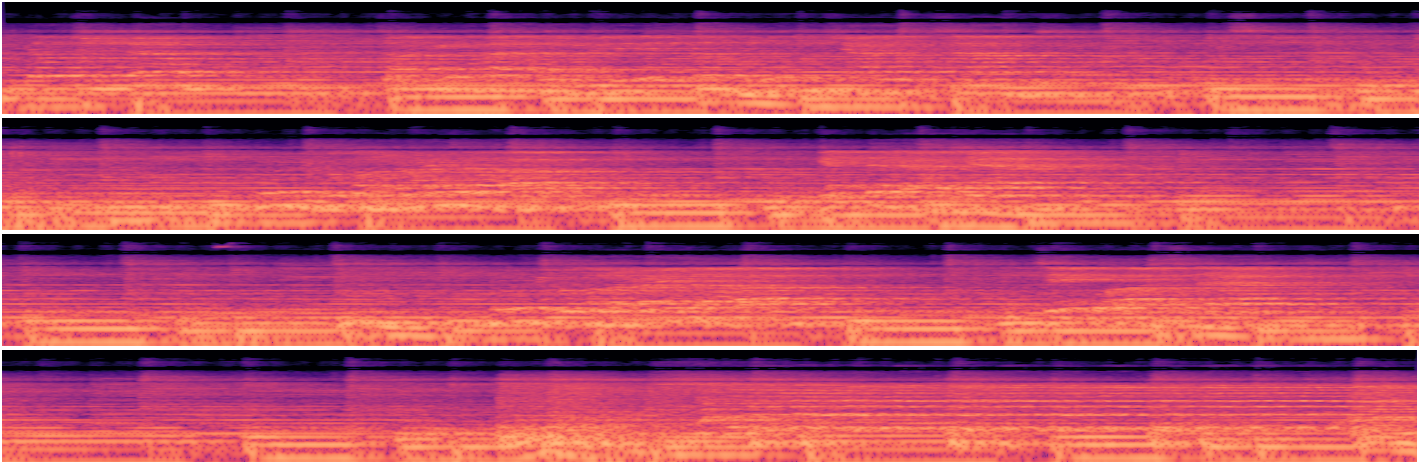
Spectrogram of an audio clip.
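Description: Music playing: a song with singing over a steady beat.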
